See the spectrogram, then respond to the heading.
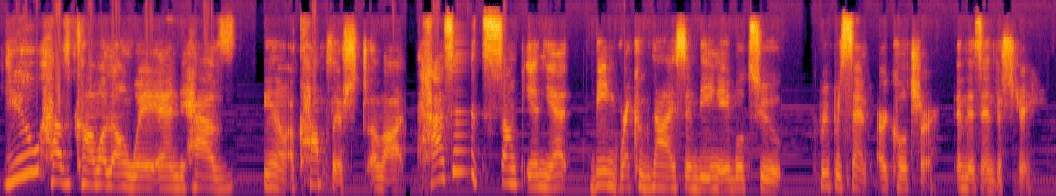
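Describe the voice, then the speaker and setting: A woman's voice: on the low side, animated, moderate pace, faint music behind, low-quality recording. Woman asking brief friendly questions. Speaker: interviewer. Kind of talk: interview questions.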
